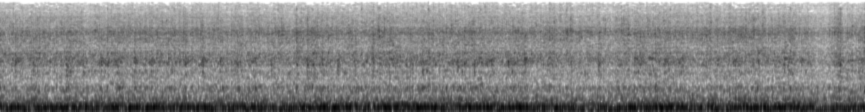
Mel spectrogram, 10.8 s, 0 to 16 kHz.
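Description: Warm V8 idles with a deep, uneven lope and a slightly unsteady beat instead of a smooth even run, a rough idle of unknown cause.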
